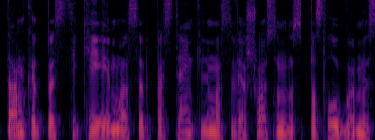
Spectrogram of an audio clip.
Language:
Lithuanian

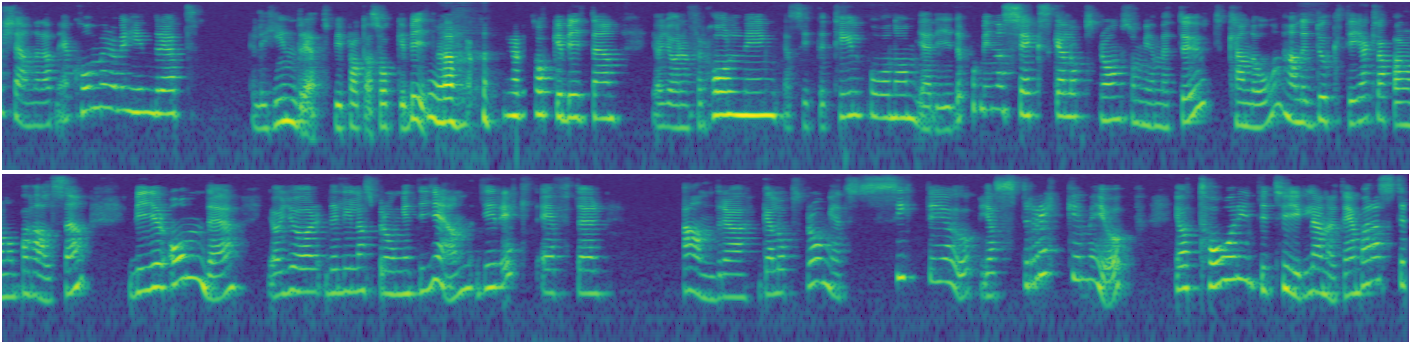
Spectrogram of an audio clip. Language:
Swedish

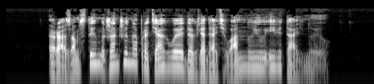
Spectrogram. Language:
Belarusian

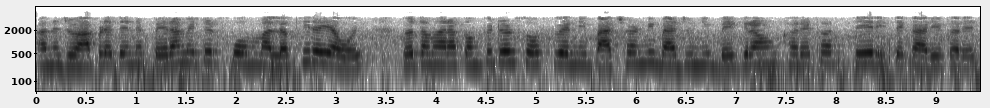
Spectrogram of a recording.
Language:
Gujarati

